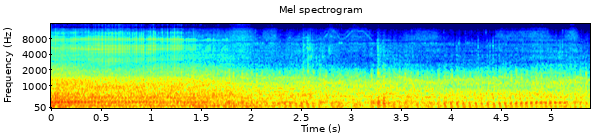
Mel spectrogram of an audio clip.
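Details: Honda XR650L single-cylinder stumbling and fading out with uneven popping, about three pulses a second, spitting fuel and backfiring, running rich; owner suspects a stuck float; bike little ridden for about four years.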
